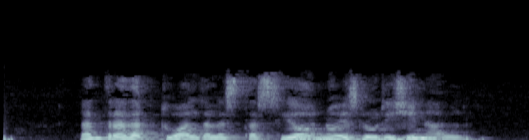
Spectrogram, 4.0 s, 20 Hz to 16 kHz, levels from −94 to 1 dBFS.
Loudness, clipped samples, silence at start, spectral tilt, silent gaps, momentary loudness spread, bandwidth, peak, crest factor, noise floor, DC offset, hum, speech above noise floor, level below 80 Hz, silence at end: -25 LUFS; under 0.1%; 0.05 s; -6.5 dB/octave; none; 9 LU; 7.8 kHz; -10 dBFS; 16 dB; -61 dBFS; under 0.1%; none; 37 dB; -54 dBFS; 0.4 s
